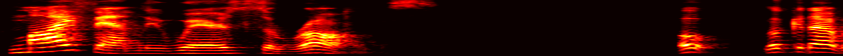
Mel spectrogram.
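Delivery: usual speaking voice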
